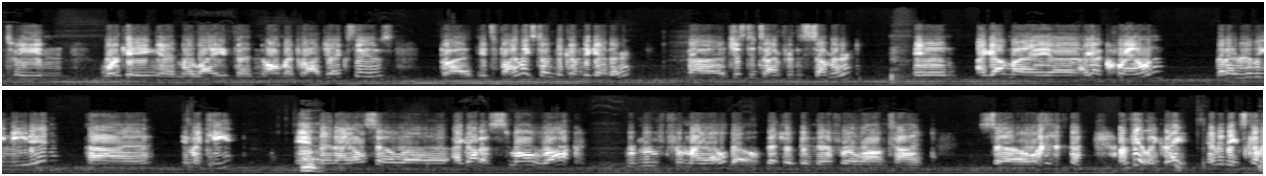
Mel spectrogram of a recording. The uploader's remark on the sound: A sweltering May day in Michigan gets even hotter. Via phone in Grand Rapids, Michigan and Holland, Michigan.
